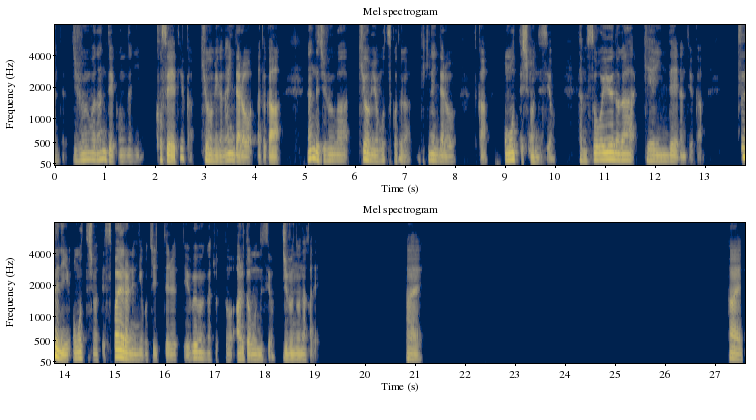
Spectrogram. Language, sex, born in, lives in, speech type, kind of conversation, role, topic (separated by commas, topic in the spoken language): Japanese, male, Japan, Japan, conversation, advice, user, 情熱や興味が見つからないとき、どうすれば没頭できるものを見つけられますか？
